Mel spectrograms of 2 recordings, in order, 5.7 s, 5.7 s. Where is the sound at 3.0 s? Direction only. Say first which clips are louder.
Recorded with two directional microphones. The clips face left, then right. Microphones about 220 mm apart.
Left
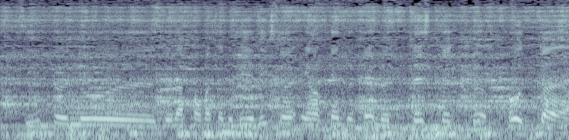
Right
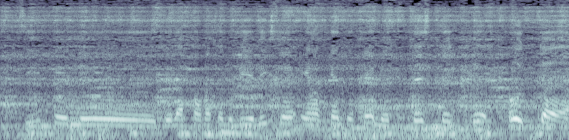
Right 4 dB; 15° right (ahead or behind).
